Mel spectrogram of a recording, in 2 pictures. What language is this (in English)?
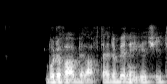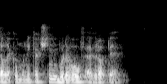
Czech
